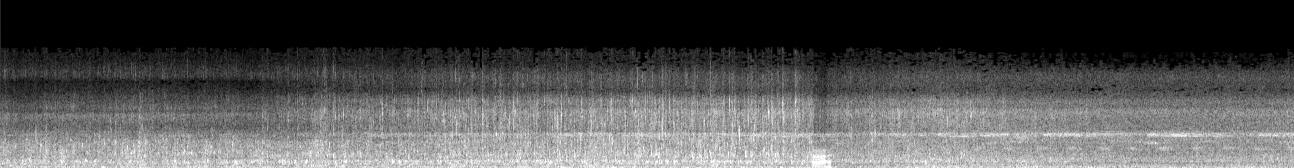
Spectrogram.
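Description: Steady rushing of running water, like a stream. About eight seconds in there is one brief louder sound, and after it a thin, steady high whine runs alongside the water.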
